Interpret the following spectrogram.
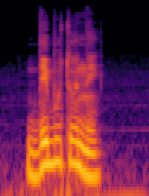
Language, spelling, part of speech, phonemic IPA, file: French, déboutonné, verb, /de.bu.tɔ.ne/, Fr-déboutonné.ogg
- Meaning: past participle of déboutonner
